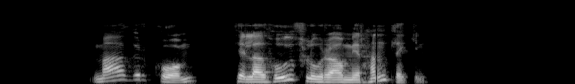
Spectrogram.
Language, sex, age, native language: Icelandic, male, 30-39, Icelandic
